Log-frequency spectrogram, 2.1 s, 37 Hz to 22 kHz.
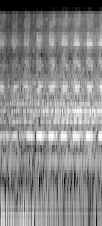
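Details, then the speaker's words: TBE 2000W pure sine wave inverter: a steady electrical hum with a light, rapid rattle about four times a second. The source is unknown; possibly a mount. "the rattle has come back again I'm not sure that is maybe epitome mounts it somewhere but"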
